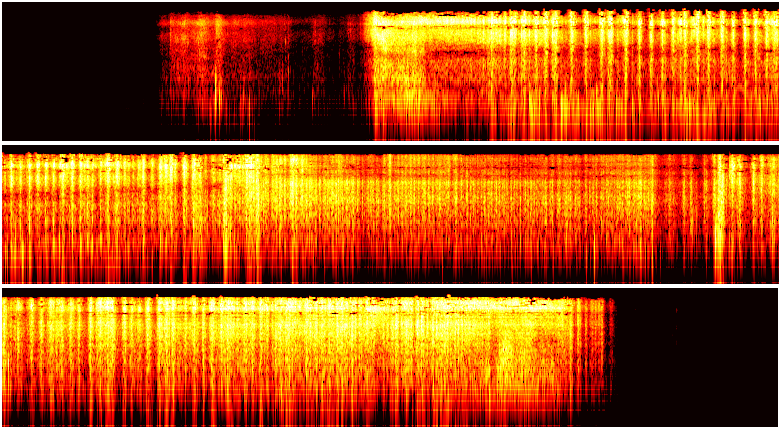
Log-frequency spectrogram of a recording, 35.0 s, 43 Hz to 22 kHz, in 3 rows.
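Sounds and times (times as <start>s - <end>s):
firework hissing and crackling: 5.3s - 32.5s.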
